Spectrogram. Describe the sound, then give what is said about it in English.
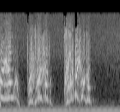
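A man's voice imitates a turkey gobbling in three quick warbling bursts, with a steady low electrical hum running underneath. “That's the sound of a turkey.”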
